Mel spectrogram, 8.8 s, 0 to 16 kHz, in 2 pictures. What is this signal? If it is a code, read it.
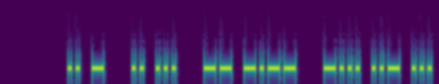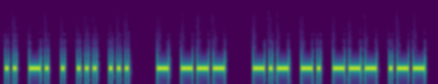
Morse code, heard as a keyed tone, about 30 wpm, 700 Hz. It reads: IT IS MY BUSINESS TO KNOW
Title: Sentences from Top 600 Words 30wpm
